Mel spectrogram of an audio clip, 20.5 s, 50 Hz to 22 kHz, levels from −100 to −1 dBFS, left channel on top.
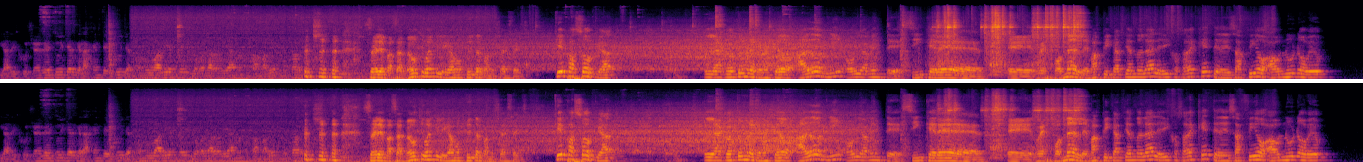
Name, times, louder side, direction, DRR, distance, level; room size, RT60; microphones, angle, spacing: voice 1, 0.0-4.6 8.9-10.4, equal, 60° left, 2 dB, 0.9 m, -47 dB
sound 1, 0.6-1.0 1.6-1.8 2.7-2.9 3.2-3.3 3.5-3.7 4.4-4.9 5.3-5.7 7.5-7.6 7.8-8.1 8.5-8.6 9.3-9.5 9.9-10.0 10.4-10.9 11.2-11.9 12.2-12.3 12.9-13.0 13.3-16.3 16.8-17.7 18.0-18.1 18.6-18.7 19.0-19.1, left 7 dB, 35° left, 0.3 m, -34 dB
sound 2, 1.9-7.5, left 1 dB, 80° left, 1.2 m, -45 dB
voice 2, 4.6-9.2 9.7-10.1 10.6-19.8, equal, 45° right, 2 dB, 0.6 m, -31 dB
sound 3, 6.1-13.2, right 2 dB, 65° right, 0.9 m, -38 dB
4.2 x 2.2 x 2.4 m, 0.32 s
head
